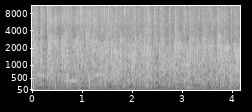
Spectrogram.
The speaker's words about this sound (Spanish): Amén. Aleluya. Un aplauso al que vive.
